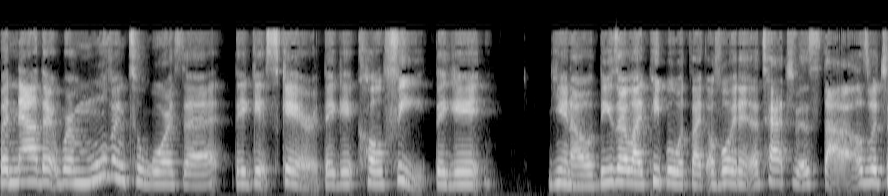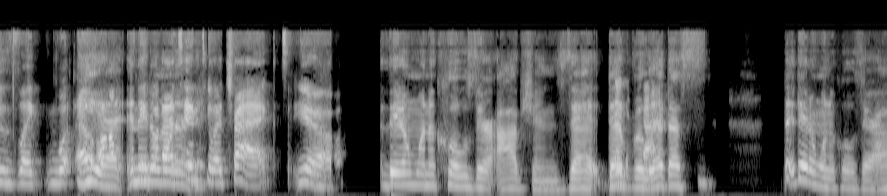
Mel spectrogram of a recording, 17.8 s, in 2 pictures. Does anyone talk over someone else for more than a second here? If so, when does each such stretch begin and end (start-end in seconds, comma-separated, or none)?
9.6-10.9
